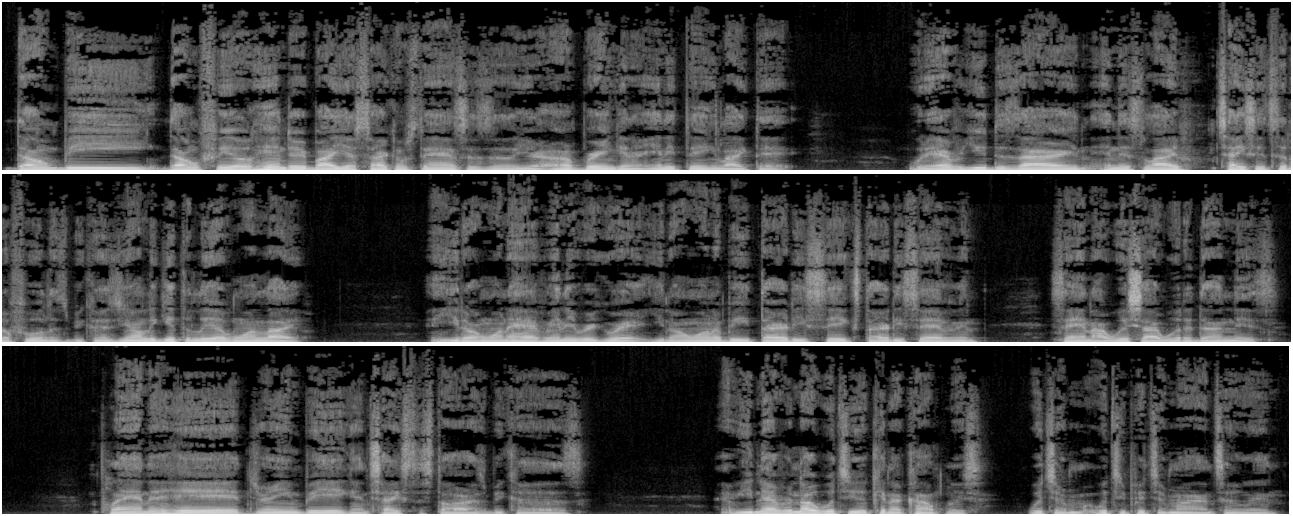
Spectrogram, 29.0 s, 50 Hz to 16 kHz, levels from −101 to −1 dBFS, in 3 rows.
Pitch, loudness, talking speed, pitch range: 125 Hz, -23 LUFS, 170 wpm, 115-135 Hz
